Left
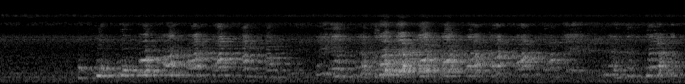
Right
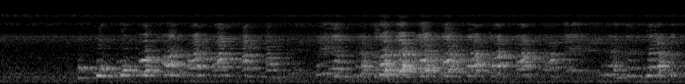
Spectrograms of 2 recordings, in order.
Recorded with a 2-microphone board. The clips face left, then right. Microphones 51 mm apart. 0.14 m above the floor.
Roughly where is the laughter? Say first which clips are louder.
Right 2 dB; centre.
